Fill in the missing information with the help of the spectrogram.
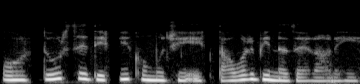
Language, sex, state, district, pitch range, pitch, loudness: Hindi, female, Arunachal Pradesh, Lower Dibang Valley, 170-225 Hz, 200 Hz, -13 LUFS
